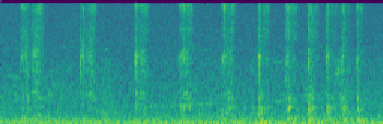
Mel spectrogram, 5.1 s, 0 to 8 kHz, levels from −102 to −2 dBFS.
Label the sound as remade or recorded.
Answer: recorded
